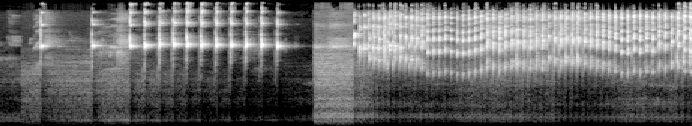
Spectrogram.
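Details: Lovebird, a fighter-type bird, singing long ngekek: a few spaced sharp chips accelerate into a rapid run of high clicky notes, a brief break, then a long continuous chattering trill of wavering high notes.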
